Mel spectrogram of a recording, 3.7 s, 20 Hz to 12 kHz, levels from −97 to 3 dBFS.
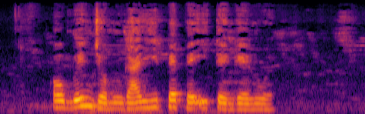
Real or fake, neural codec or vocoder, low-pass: real; none; 10.8 kHz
